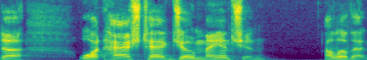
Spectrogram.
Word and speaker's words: Manchin: like the last name i know it's spelled different but you hear the word mansion you think oh this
